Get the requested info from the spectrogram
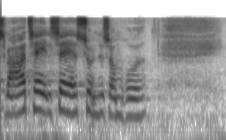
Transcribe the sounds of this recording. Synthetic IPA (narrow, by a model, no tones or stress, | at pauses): sʋɑ̈ːt͡sʰɛ̰ːɪl̩səæsɔ̽nheðˠsɒ̽mʁɔ̽ːð̞ˠ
